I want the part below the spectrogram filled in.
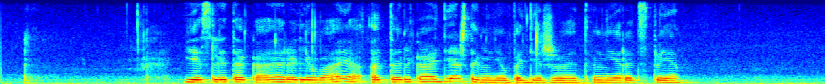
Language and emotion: Russian, neutral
